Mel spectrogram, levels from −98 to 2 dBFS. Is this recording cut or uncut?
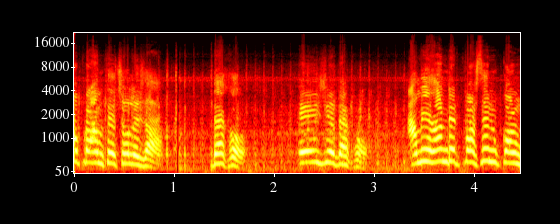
uncut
